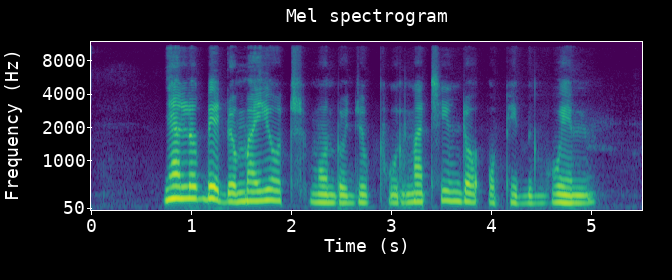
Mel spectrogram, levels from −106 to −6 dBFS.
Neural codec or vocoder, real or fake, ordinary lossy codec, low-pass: codec, 32 kHz, 1.9 kbps, SNAC; fake; none; 10.8 kHz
